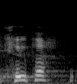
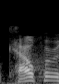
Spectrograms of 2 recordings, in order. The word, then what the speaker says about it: Cowper: William Cowper, or Cowper as people mispronounce his name, was a hymn writer.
